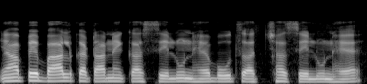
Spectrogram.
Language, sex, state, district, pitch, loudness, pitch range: Hindi, male, Jharkhand, Deoghar, 140 Hz, -17 LUFS, 130-150 Hz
